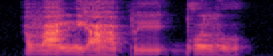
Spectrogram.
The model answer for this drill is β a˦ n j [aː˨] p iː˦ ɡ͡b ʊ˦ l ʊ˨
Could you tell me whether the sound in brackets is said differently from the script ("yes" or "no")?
no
